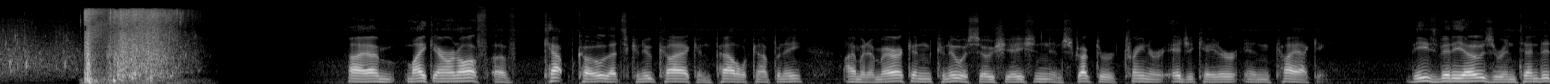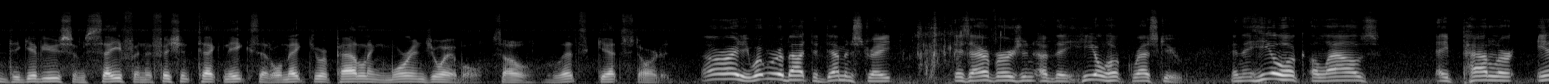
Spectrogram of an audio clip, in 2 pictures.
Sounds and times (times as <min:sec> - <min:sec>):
Speech: 0:03.5 - 0:13.3, 0:14.1 - 0:24.4, 0:25.0 - 0:29.3, 0:29.9 - 0:30.9.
